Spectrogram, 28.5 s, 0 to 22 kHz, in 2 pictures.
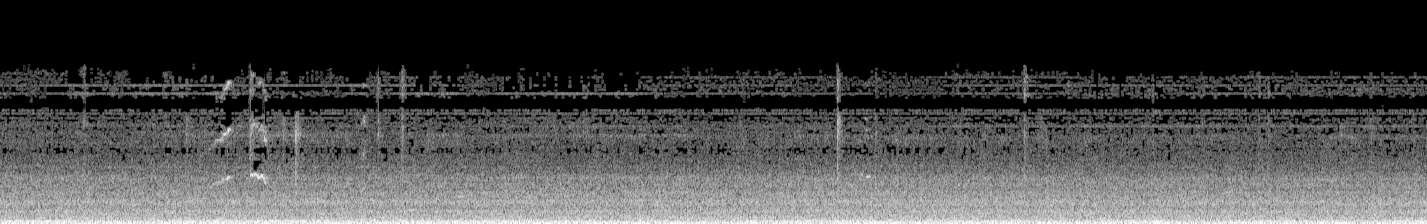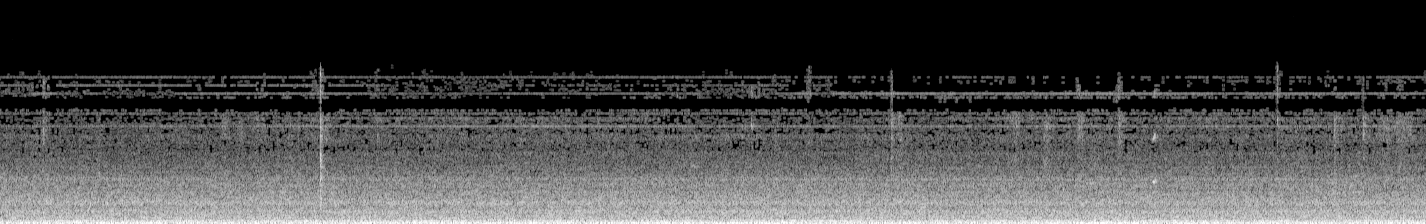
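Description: Steady cabin noise inside an Airbus A319 on the ground with its jet engines at idle: an even rumble with two steady humming tones, one low and one somewhat higher.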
